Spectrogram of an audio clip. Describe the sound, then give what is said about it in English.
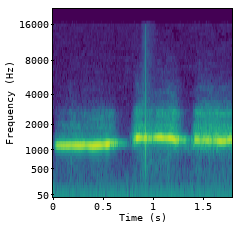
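A person whistles a short, clear tune up close: three sustained notes that step upward in pitch, with a brief click partway through and no talking. “And then they do the whistle that.”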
